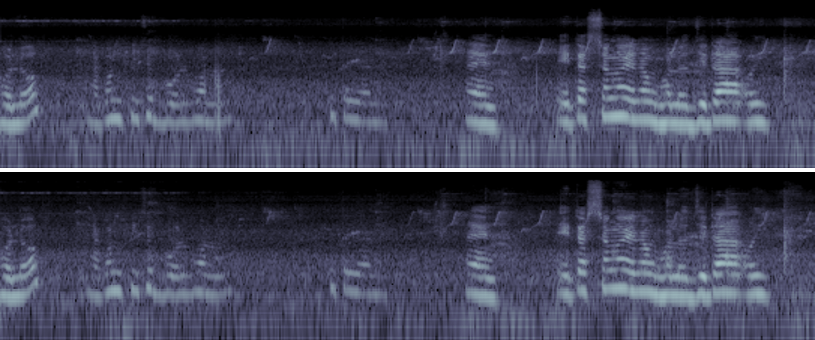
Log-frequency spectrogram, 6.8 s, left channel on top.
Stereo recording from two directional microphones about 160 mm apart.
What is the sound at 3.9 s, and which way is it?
A woman's voice, 10° left (ahead or behind).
